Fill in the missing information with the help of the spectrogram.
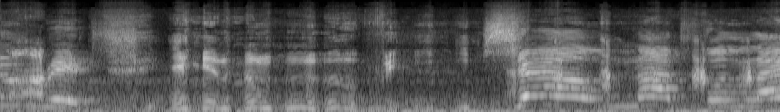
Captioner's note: laughing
